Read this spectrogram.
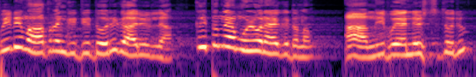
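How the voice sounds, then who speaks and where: A man playing a vain, bumbling king in a live stage comedy skit, talking in a loud, exasperated, theatrical way. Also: high-pitched, very animated, fast, long reverb tail, a little hiss or hum. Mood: blustering.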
